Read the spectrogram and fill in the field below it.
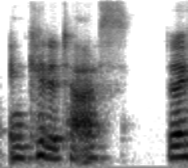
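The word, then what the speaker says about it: Kittitas: sorry count um yeah the yakima yakima and kittetas did i say it right you did you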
